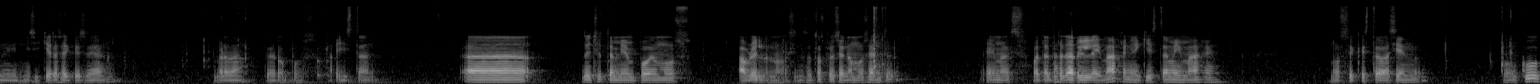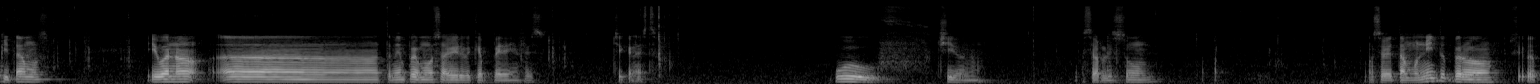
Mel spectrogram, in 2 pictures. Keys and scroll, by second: 2.1 Down, 2.4 Up, 8.7 Return, 14.8-15.6 typing, 16.6 Down, 16.8 Down, 16.9 Down, 17.0 Down, 19.1 Down, 19.6 Down, 19.7-20.6 Down, 20.9 Up, 22.0 Return, 26.5 ±, 29.0 =, 29.2 -, 29.5 -, 29.7 -.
